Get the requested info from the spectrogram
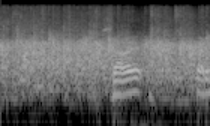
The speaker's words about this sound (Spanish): Fabuloso, tío, fabuloso. Un aplauso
